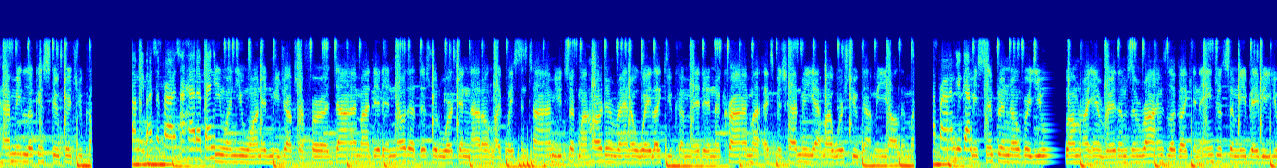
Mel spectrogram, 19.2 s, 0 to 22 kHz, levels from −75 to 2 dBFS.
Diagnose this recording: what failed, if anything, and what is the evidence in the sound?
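At the playback stage the player stopped delivering audio, likely because its buffer ran dry or its output thread was blocked. This playback stall shows as a hard dropout from 1.37 s to 1.99 s, about 620 ms of silence cutting the sound off mid-flow. When output resumes, the backlog has to be recovered afterwards.

That recovery produces catch-up at higher speed, also at the playback stage. The player resamples its queued audio at 1.5 times normal rate from 1.99 s to 3.23 s, and again from 14.00 s to 14.58 s. Because the resampling raises speed and pitch together, both stretches sound rushed and shifted up by roughly a fifth.

A call audio freeze appears in the network and jitter-buffer path from 15.66 s to 16.00 s, likely caused by packets held up in transit. With its buffer empty, the receiver extends the last sound for 330 ms as a fading buzz or hiss rather than going silent. When the delayed packets arrive, the audio carries on where it left off, so nothing is lost. 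Instead, 330 ms of extra delay is inserted.

The jitter buffer speed-up comes from the same receive path, working off that excess delay. From 18.27 s to the end, the receiver repeatedly cuts out short pitch-period-length slices, around a tenth of a second in total. The result is playback at about 112% speed with pitch unchanged, so the closing stretch sounds hurried. The codec's band-limiting, with nothing above 8 kHz, is present throughout the clip.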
